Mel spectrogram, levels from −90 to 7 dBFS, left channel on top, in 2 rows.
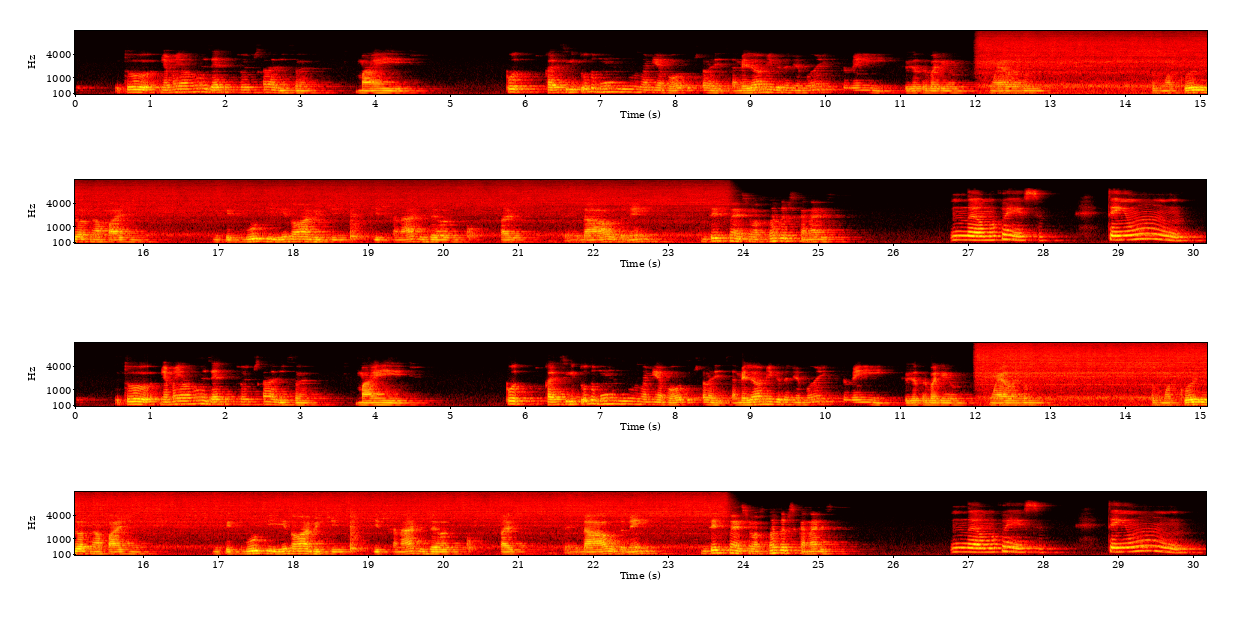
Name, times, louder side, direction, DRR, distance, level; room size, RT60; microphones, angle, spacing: voice 1, 0.5-3.2 3.7-4.4 5.7-6.0 6.3-11.9 12.2-12.9 14.3-16.0 16.9-20.5 20.8-21.0 21.6-22.8 23.4-25.2, right 2 dB, 40° right, 7 dB, 0.6 m, -26 dB
sound 1, 12.0-23.8, right 4 dB, 80° right, 1.7 m, -36 dB
voice 2, 26.8-28.1 28.9-30.0, left 2 dB, 15° left, 9 dB, 0.4 m, -24 dB
8.8 x 8.8 x 2.3 m, 0.96 s
head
